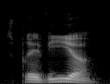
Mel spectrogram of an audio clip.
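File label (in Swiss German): "brevier", Bas Rhin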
